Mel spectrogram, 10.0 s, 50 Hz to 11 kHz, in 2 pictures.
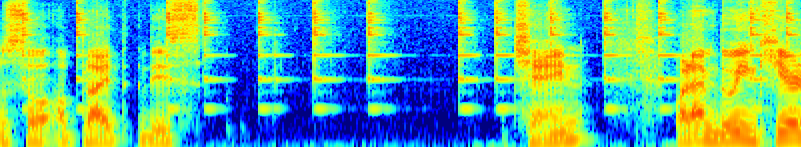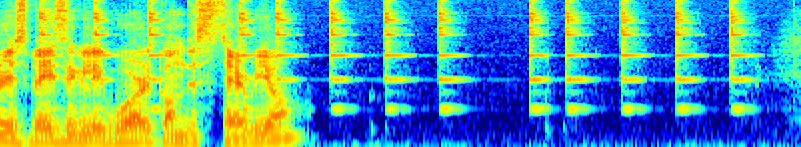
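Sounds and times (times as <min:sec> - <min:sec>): cowbell loop: 0:00.0 - 0:09.8.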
